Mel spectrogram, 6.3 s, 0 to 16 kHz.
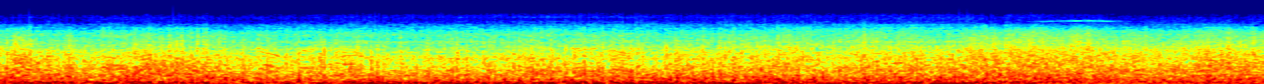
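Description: KTM RC 390's single-cylinder engine running under heavy wind rush on the microphone as the motorcycle rides at around 40 km/h and slows.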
